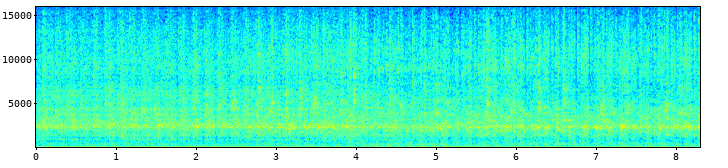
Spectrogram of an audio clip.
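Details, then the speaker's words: Carbureted V8 in a truck built from three or four trucks, first run after the radiator went in and the exhaust was buttoned up: loud, even, lumpy idle through open pipes with no knocks or misses. Ignition, carburetor and motor are good. "thank God the ignition and the carburetor are good and the motor sounds good"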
